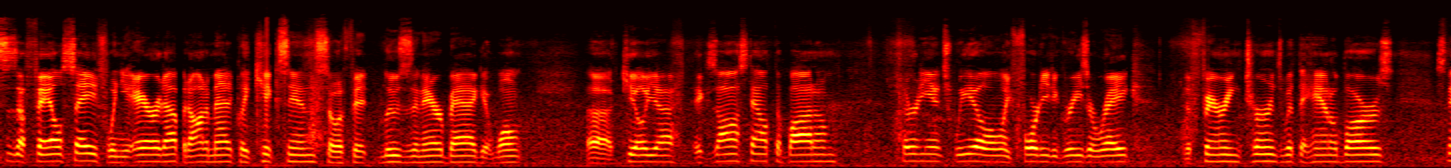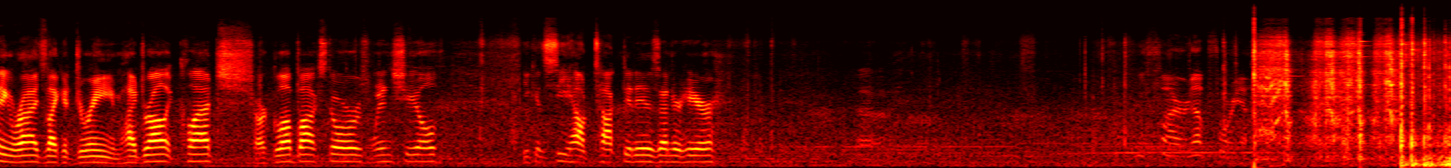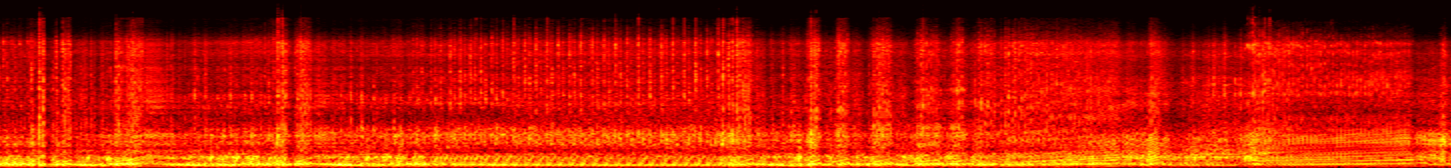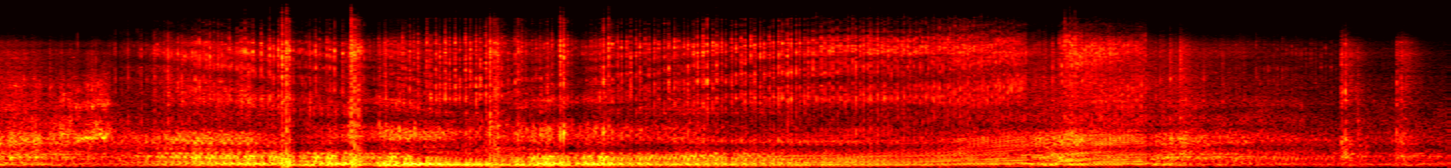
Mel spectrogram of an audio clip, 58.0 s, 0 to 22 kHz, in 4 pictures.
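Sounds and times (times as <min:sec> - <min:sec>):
motorcycle engine starting and revving: 0:26.9 - 0:58.0.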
